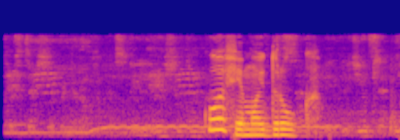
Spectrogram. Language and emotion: Russian, sad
